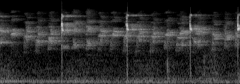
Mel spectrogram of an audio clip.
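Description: A male lovebird chirps in short, sharp, high calls spaced about every half second to second, standing clearly over a steady background of softer twittering song.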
